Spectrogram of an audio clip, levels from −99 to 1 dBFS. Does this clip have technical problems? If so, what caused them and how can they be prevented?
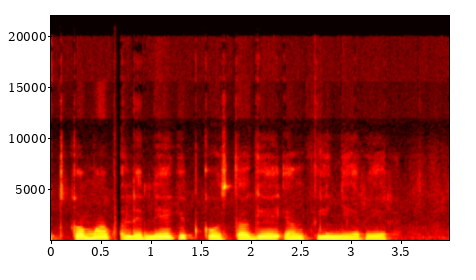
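Yes. There is a burst of packet loss from 0.63 to 0.71 s. A short run of packets never arrived in time to be played. The receiver filled the gap by stretching the last speech sound for about 55 ms, fading it as it went. That gives a brief stretched, fading sound in place of real speech. When the audio returns, about 60 ms of speech has been skipped. A larger jitter buffer and forward error correction would help prevent this.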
